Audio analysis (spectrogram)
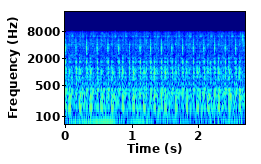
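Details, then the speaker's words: JLS 13-2 twin-cylinder model steam engine running on compressed air at about 400 g to 1 bar, after a loose screw that had blocked it was fixed: a quick, even puffing beat with no knocks or hesitation. "elle tourne superbement à l'air à des pressions très faibles"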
